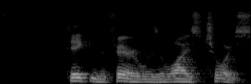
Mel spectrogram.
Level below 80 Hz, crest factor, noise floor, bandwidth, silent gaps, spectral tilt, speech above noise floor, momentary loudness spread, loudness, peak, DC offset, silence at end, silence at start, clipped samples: -76 dBFS; 16 dB; -82 dBFS; 14 kHz; none; -6 dB/octave; 47 dB; 6 LU; -36 LUFS; -20 dBFS; under 0.1%; 0 s; 0.65 s; under 0.1%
